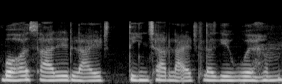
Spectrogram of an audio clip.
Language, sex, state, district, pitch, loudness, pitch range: Hindi, female, Jharkhand, Deoghar, 190 Hz, -18 LUFS, 185-195 Hz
